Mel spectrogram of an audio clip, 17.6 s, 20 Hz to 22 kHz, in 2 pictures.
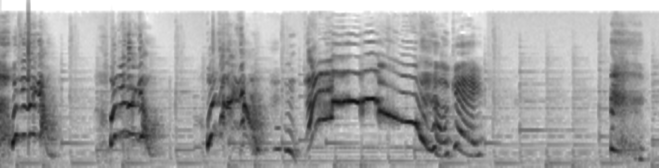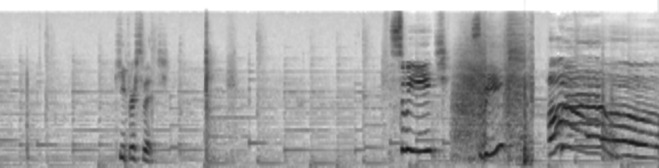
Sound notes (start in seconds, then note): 4.0 screams; 8.1 laughs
